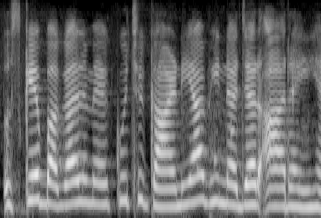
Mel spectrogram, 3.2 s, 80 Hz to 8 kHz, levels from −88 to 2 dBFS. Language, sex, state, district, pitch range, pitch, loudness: Hindi, female, Jharkhand, Palamu, 250-310 Hz, 275 Hz, -15 LUFS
